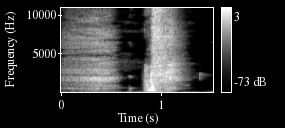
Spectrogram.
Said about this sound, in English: Man, I really wish I didn't have to sneeze in the middle of that sentence that I was saying.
